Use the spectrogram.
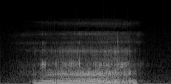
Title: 🐽 Snoring Sleep Sound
